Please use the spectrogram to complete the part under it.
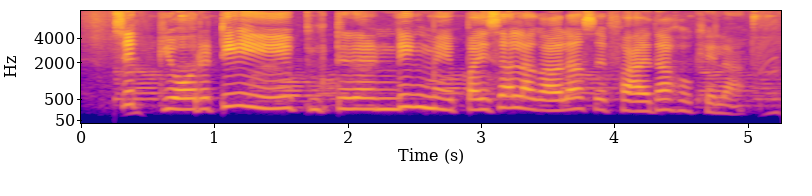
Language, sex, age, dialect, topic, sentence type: Bhojpuri, female, <18, Southern / Standard, banking, statement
